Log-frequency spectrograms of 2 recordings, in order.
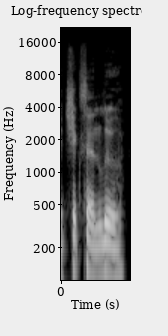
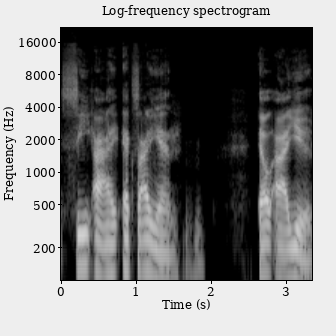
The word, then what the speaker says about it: Cixin Liu: So there's this Chinese writer, Cixin Liu is his name. I might not pronounce it exactly right. Cixin Liu, Cixin Liu.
